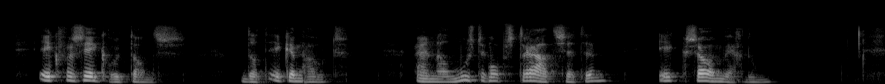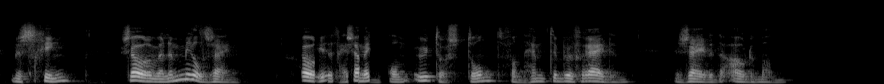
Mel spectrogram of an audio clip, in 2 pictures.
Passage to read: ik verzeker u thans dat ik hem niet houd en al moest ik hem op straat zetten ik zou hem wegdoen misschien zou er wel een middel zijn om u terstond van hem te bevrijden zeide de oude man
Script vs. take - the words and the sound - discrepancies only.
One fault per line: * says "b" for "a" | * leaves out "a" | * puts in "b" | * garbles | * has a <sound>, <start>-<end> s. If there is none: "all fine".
* leaves out "niet"
* leaves out "hem"
* garbles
